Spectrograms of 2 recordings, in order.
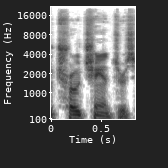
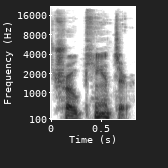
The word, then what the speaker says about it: trochanter: This word right below me here, tro, there's no trochanters here. There's no chanting going on. That's not trochanter. That's troanter. Right?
